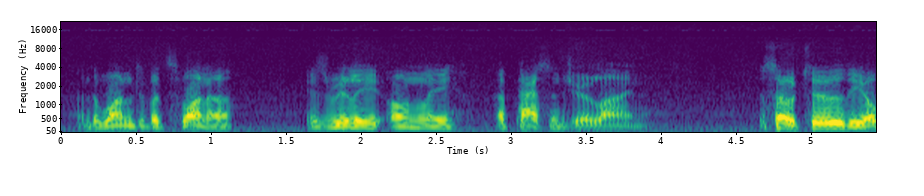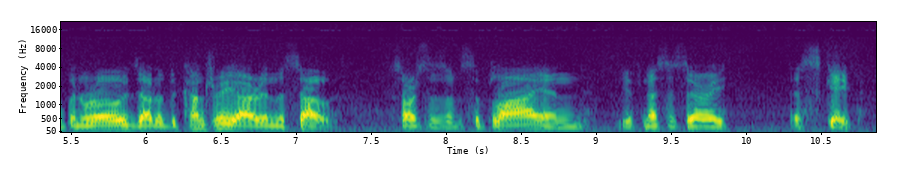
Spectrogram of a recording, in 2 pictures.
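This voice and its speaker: A man's voice: on the low side, no echo, highs cut off. A man reading a scripted news report as a reporter, on 1970s newsreel film sound.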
